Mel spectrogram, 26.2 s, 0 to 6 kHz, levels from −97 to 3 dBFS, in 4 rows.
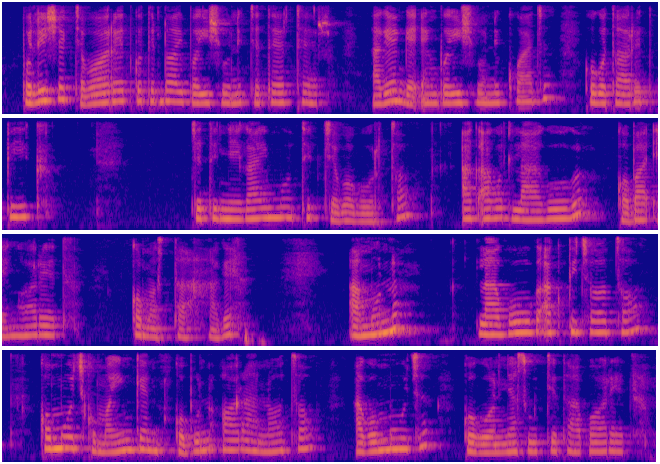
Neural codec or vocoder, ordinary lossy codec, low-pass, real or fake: none; none; 5.4 kHz; real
